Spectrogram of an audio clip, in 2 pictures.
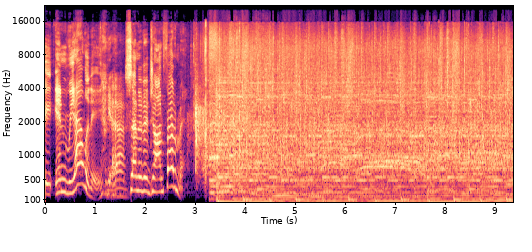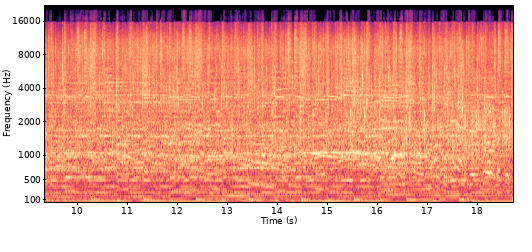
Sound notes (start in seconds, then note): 7.0 cheers and applause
